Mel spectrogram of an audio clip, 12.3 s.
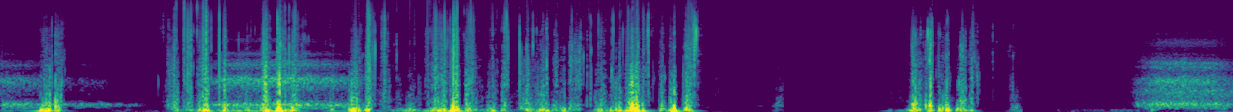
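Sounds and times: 
ASMR ear cleaning of the left ear: 0:01.6 - 0:07.0.

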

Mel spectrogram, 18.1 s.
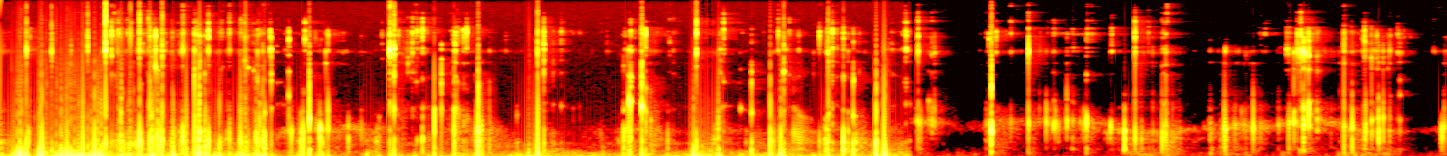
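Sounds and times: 
left ear deep ear-licking massage ASMR: 0:00.0 - 0:11.4.

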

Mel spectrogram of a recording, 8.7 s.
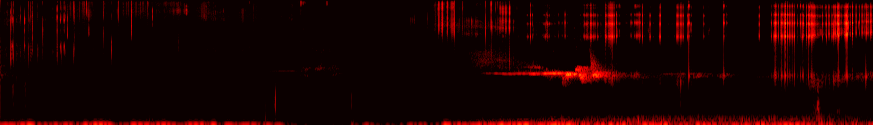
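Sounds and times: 
spring morning ambient sound: 0:04.2 - 0:08.7.

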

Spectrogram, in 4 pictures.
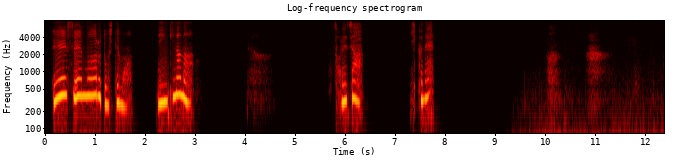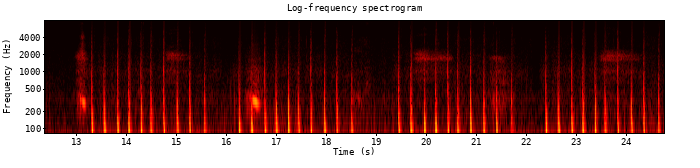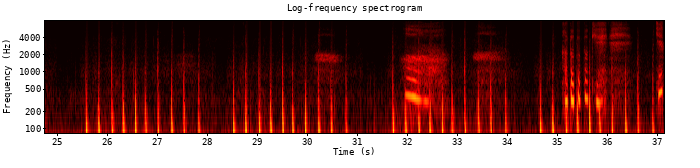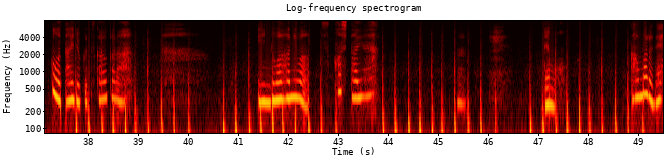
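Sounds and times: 
speech: 0:00.2 - 0:03.0, 0:05.8 - 0:06.4, 0:07.3 - 0:07.8, 0:32.0 - 0:32.6, 0:35.3 - 0:36.4, 0:37.0 - 0:38.9, 0:41.4 - 0:43.9, 0:45.4 - 0:46.2, 0:47.1 - 0:47.5, 0:48.9 - 0:49.4
soft breathy sounds: 0:12.9 - 0:31.0, 0:31.6 - 0:37.4, 0:38.2 - 0:42.8, 0:43.5 - 0:49.4
rhythmic shoulder tapping: 0:13.0 - 0:49.4.

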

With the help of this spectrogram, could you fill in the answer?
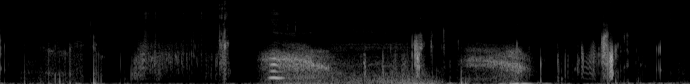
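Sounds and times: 
ear licking on the left: 0:01.4 - 0:06.3.

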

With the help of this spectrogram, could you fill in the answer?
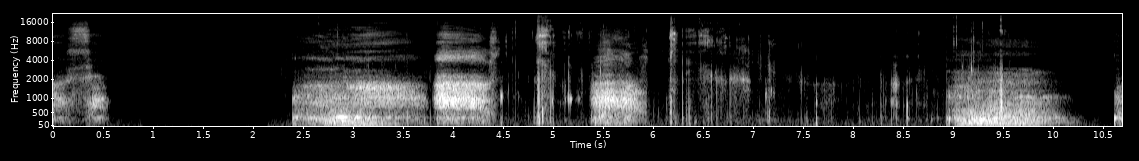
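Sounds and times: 
ear licking: 0:02.5 - 0:10.0.

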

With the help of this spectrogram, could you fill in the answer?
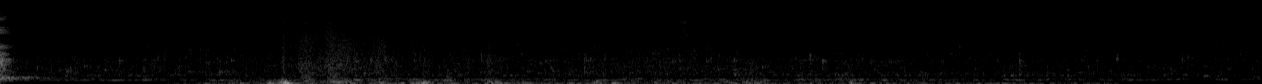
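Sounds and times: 
ear licking during a foot bath: 0:02.0 - 0:10.5.

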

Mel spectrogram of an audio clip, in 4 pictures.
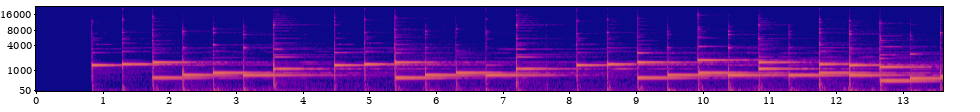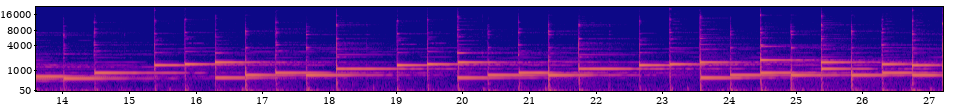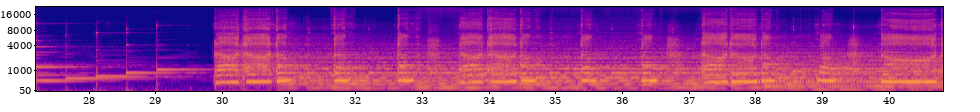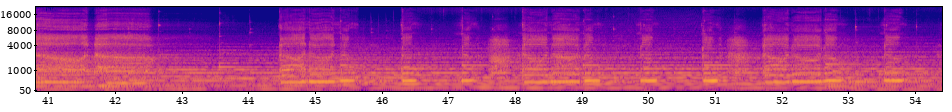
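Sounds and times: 
lullaby arrangement: 0:00.8 - 0:54.3.

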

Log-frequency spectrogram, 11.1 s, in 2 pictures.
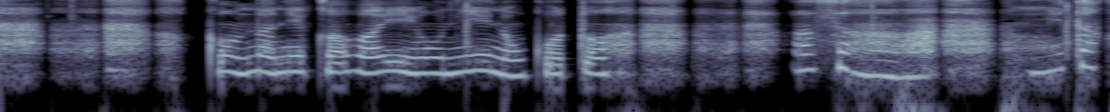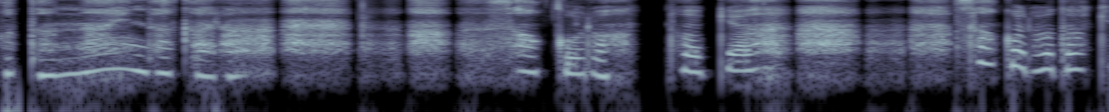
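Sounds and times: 
heavy panting breaths: 0:00.0 - 0:00.9, 0:03.1 - 0:05.2, 0:05.9 - 0:08.1, 0:09.4 - 0:10.5
speech: 0:01.1 - 0:03.4, 0:04.0 - 0:07.0, 0:08.2 - 0:09.7, 0:10.4 - 0:11.0.

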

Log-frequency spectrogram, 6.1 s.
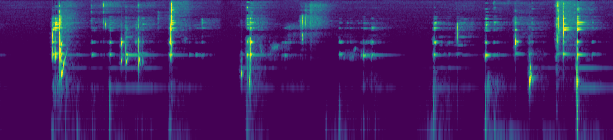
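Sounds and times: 
water sounds: 0:00.5 - 0:01.5, 0:05.2 - 0:05.8.

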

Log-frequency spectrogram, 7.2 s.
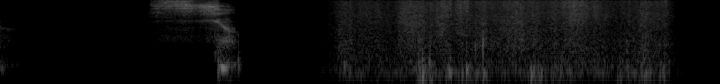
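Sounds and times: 
ear cleaning on a lap pillow reversed: 0:03.4 - 0:06.7.

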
